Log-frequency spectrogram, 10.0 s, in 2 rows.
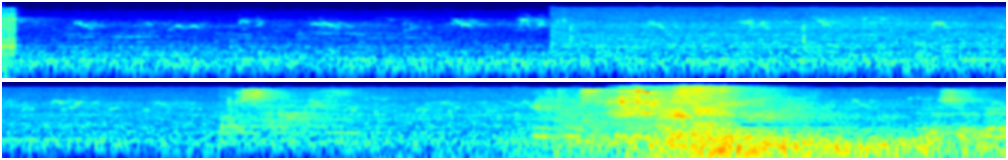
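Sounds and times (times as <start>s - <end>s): distant birds chirping: 0.0s - 10.0s
background hiss: 2.7s - 10.0s
low hum: 2.8s - 10.0s.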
